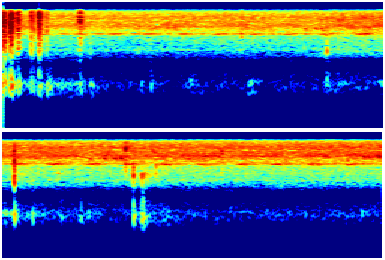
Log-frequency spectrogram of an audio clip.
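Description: Night ambience by a small river: a steady, high, pulsing trill over a constant hiss, with a few faint clicks.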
